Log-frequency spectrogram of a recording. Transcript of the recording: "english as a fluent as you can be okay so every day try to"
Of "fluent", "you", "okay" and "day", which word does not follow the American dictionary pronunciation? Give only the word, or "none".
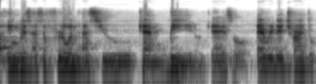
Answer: fluent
